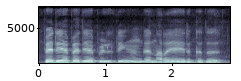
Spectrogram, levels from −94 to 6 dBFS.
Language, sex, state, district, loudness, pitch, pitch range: Tamil, female, Tamil Nadu, Kanyakumari, -16 LUFS, 190 Hz, 170-205 Hz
